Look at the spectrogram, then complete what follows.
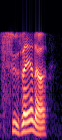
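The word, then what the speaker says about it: Zsuzsanna: Z-S-U-Z-S. – Right. – So it's Susanna, but the S's are Z-S's instead.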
